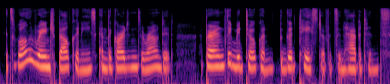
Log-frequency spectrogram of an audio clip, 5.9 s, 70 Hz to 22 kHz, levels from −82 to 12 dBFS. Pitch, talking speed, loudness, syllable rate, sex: 225 Hz, 175 wpm, -19 LUFS, 6.4 syllables/s, female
